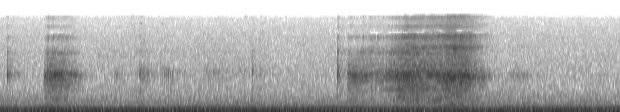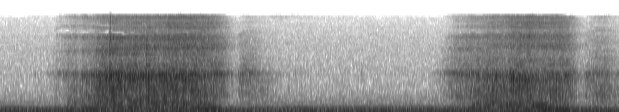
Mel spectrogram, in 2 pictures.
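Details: Snoring during sleep recorded with the SnoreLab app: rough, rattling snores on the in-breath roughly every four seconds, growing louder, over a steady low room hum.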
